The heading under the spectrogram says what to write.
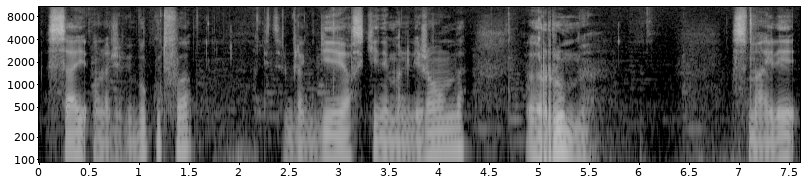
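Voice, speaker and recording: A man's voice: sits low, dark tone. A man hosting his own channel, opening trading card packs in casual commentary, reading off card names and gushing with delight over his pulls.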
